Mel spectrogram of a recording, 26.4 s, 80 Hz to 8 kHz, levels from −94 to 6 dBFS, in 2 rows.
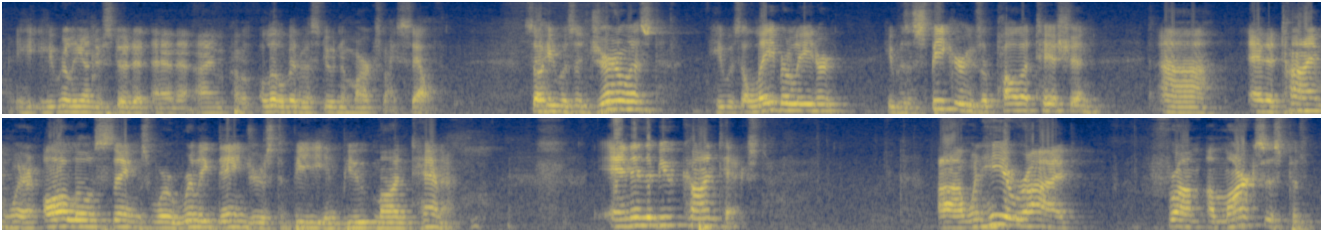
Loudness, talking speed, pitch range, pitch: -13 LUFS, 140 wpm, 145-175 Hz, 155 Hz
